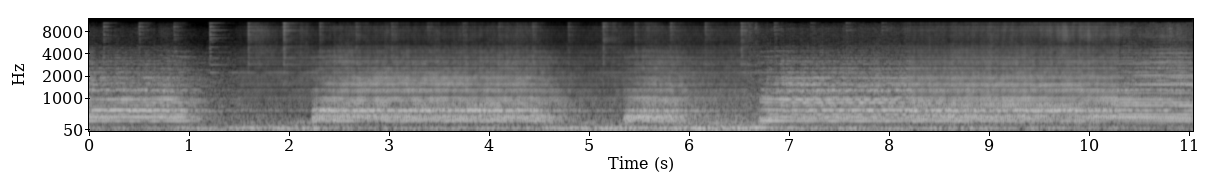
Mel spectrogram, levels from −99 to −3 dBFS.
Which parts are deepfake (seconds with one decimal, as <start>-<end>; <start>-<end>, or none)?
1.5-6.6; 8.2-10.3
